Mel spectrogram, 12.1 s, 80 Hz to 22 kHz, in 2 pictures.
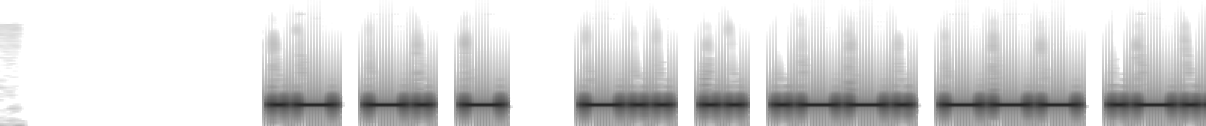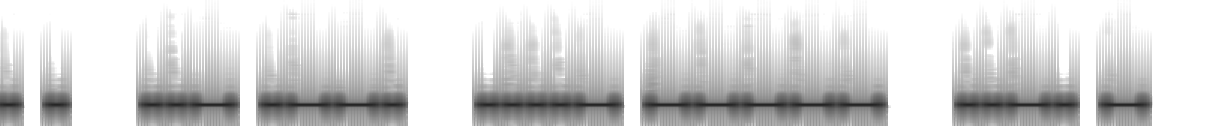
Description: Morse code, heard as a keyed tone, about 20 wpm, 700 Hz. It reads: ANT DIPOLE UP 40 FT
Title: Practice QSO - Exchange 2 - Info - 20wpm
